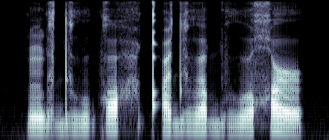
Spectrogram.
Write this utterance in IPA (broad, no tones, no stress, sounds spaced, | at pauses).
ŋ ɡ ɐ dʱ u k ɔ h ə qʼ ɵ dʱ ɵ ɐ̯ bʱ u χ ə˞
